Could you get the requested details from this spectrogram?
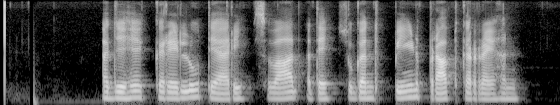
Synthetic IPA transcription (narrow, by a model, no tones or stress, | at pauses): əd͡ʒeːɦekəɾeːlut̪əjaːɾʔisəʋaːd̪ət̪eːsʊɡə̃nd̪ʱpiːɳ̃pɾaːp̚t̪kəɾɾəɦẽɦən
